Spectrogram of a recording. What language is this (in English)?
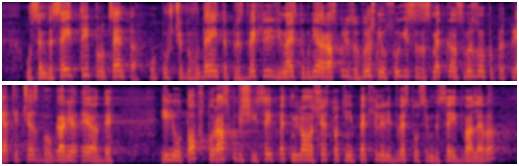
Bulgarian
